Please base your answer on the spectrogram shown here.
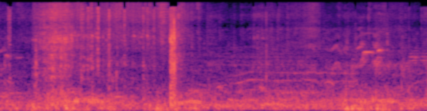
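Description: Pigeons in a rooftop loft in Imbaba, Cairo, coo steadily at close range with soft chirps and a brief flutter of wings, while someone talks faintly in the background.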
